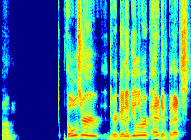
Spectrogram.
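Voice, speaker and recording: High-voiced man teaching over a video call. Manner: relaxed, halting, many fillers. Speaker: language instructor. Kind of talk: online class instruction.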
